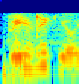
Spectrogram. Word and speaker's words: Ezekiel: I can't pronounce his name, Ezel e- or something like that. But Ezekiel, know, if y'all listen, they call him Ezekiel.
